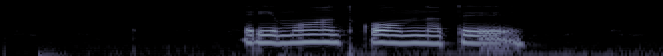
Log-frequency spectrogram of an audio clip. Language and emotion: Russian, sad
